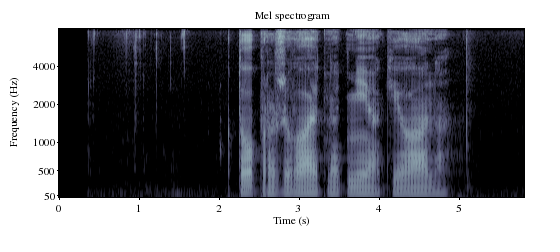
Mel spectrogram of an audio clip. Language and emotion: Russian, sad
